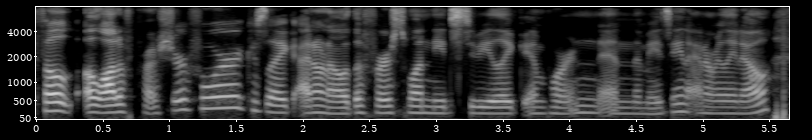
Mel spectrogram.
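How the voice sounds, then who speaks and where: Speaking at a fairly quick pace in a normal speaking voice, a woman with an American accent has a medium pitch and ordinary pitch variation, the sound dry and close with no echo. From Ohio, USA. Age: 20s. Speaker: podcast host. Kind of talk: casual podcast talk. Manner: chatty, upbeat.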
